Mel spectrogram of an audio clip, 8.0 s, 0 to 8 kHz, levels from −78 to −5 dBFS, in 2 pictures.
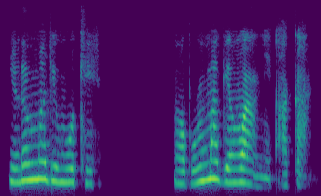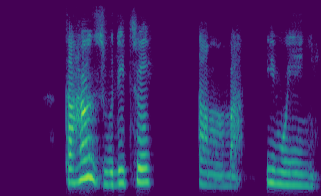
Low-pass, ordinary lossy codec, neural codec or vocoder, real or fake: none; none; codec, 16 kHz, 1.1 kbps, Voila-Tokenizer; fake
